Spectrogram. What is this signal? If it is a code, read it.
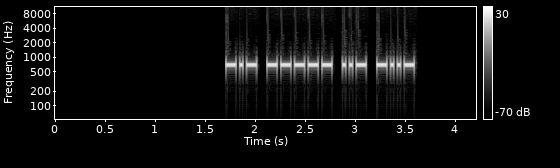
Morse code, heard as a keyed tone, about 34 wpm, 700 Hz. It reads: K0UX
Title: USA Call Signs - 4 Characters - 35wpm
